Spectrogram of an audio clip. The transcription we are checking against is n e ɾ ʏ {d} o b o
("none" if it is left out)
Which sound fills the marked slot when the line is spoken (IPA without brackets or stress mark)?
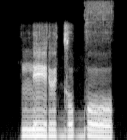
d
